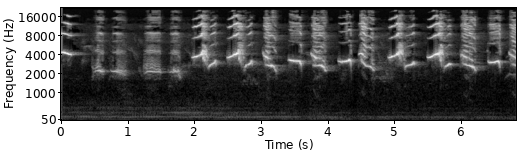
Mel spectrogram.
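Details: Oriental magpie-robin delivering continuous song used as a singing lure: a long, fast series of rich whistled and scratchy notes, about two per second, varied up and down slurs, over a constant low hum.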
